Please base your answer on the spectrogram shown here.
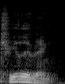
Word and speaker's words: Treliving: be interesting let's talk about it so Brad tree living yes I'm saying it right this time comes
